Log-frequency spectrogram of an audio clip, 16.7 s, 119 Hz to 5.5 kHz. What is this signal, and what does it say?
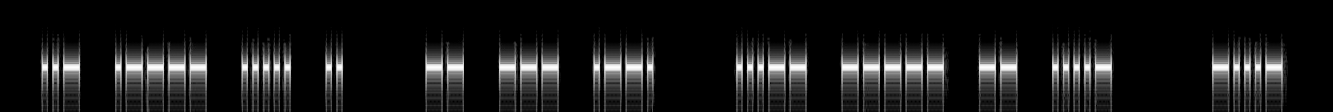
Morse code, heard as a keyed tone, about 18 wpm, spaced as for 12 wpm, 550 Hz. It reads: U15I MOP 30M4 <BT>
